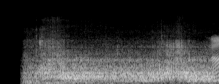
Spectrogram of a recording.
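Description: A loud, steady rushing noise with no words. It cuts in just after the start.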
